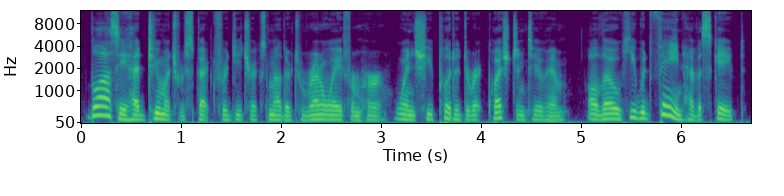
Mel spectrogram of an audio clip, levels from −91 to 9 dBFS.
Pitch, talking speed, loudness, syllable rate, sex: 150 Hz, 240 wpm, -17 LUFS, 5.8 syllables/s, female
